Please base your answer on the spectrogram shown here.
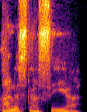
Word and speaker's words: Anastasia: the russian pronunciation is anastasia like to rhyme with maria and sounding a little bit like on a star see ya and the books are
